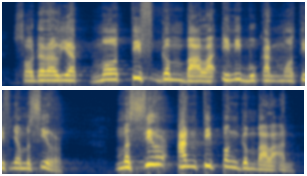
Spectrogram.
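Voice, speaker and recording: A male pastor preaching a lively sermon, acting out dialogue with humor. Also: high voice. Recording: long hall reverb.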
